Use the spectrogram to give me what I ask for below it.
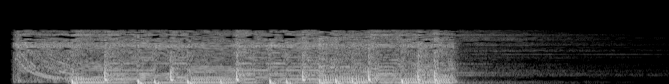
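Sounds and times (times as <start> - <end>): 
stinger ident: 0.2 - 5.4.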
